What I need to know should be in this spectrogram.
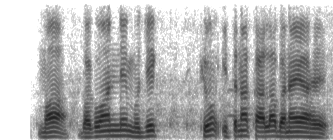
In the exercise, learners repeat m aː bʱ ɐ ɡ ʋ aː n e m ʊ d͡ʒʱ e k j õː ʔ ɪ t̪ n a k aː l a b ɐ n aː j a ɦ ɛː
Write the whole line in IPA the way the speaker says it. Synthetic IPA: m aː bʱ ɐ ɡ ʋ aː nː e m ʊ d͡ʒʱ e k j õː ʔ ɪ t̪ n a k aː l a b ɐ n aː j a ɦ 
